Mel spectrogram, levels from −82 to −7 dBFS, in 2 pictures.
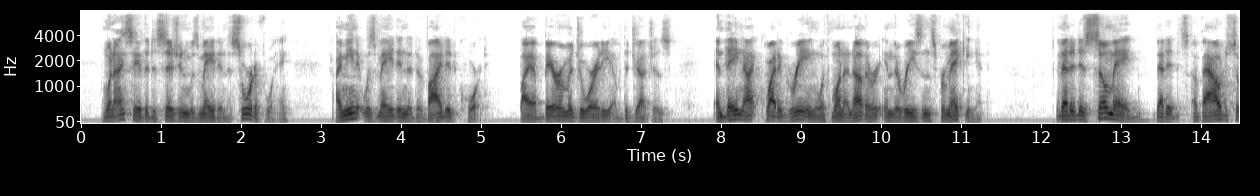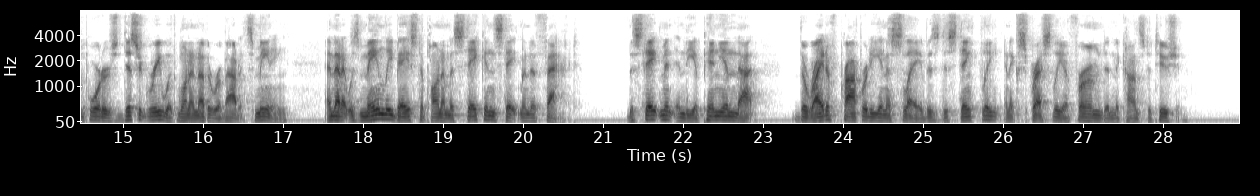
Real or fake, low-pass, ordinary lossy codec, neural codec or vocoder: real; 7.2 kHz; AAC, 32 kbps; none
